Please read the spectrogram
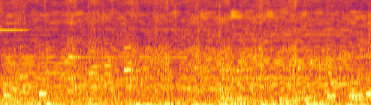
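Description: Electric hair clipper buzzing steadily as it cuts hair at the nape of the neck, under background music with a steady bass line.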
